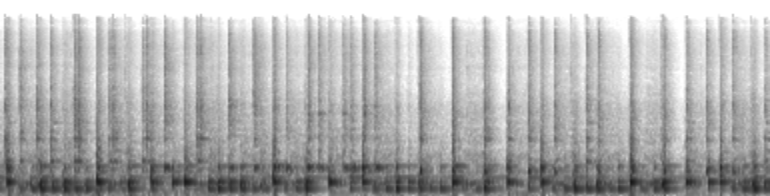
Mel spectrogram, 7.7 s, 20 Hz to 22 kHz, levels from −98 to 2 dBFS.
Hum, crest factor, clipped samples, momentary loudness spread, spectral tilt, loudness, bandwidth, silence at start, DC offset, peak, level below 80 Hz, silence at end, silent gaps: none; 18 dB; under 0.1%; 4 LU; -7.5 dB/octave; -22 LUFS; 15.5 kHz; 0 s; under 0.1%; -4 dBFS; -44 dBFS; 0 s; none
